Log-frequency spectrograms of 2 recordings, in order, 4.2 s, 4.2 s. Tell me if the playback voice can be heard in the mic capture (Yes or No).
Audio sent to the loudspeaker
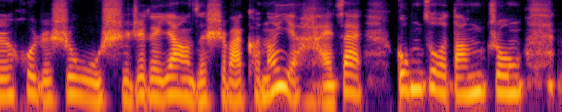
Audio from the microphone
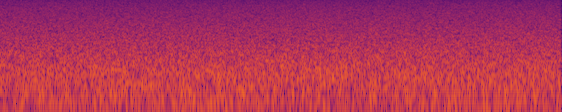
No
